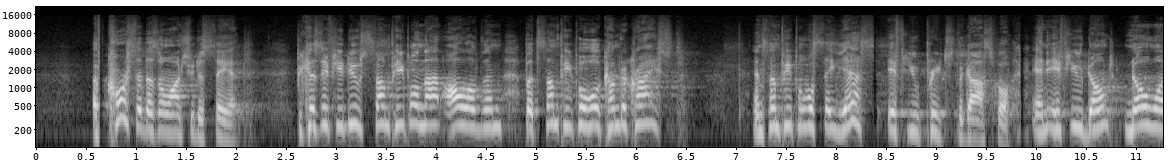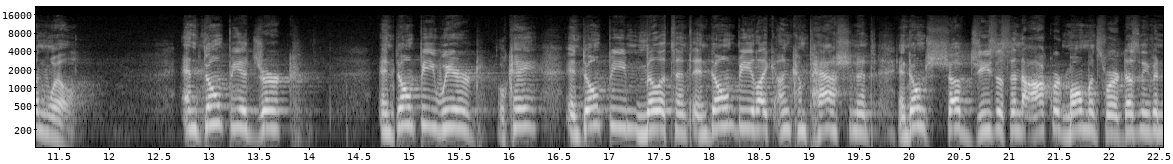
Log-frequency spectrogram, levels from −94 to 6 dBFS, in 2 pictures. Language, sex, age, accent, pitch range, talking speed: English, male, 50-69, American, 180-220 Hz, 195 wpm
